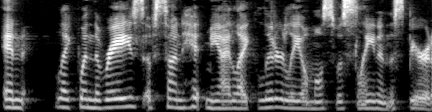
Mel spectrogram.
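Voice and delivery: ordinary talk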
